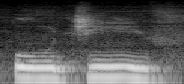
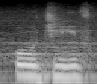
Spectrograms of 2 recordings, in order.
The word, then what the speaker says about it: ogive: It is written like this, but it is pronounced as ogive. Right? We write it here like this, but we pronounce it as ogive curve.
